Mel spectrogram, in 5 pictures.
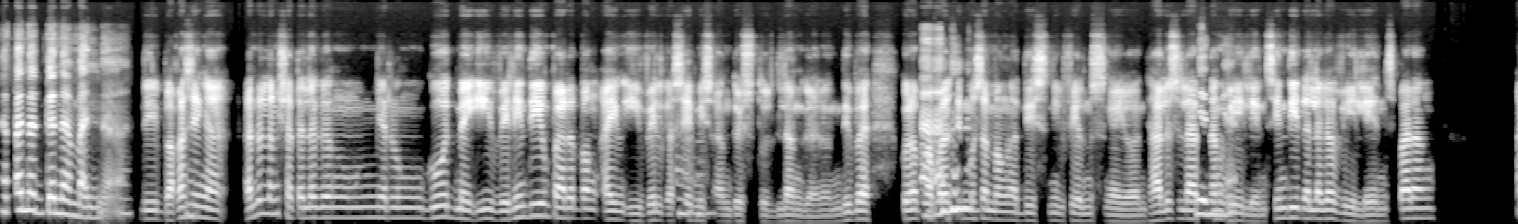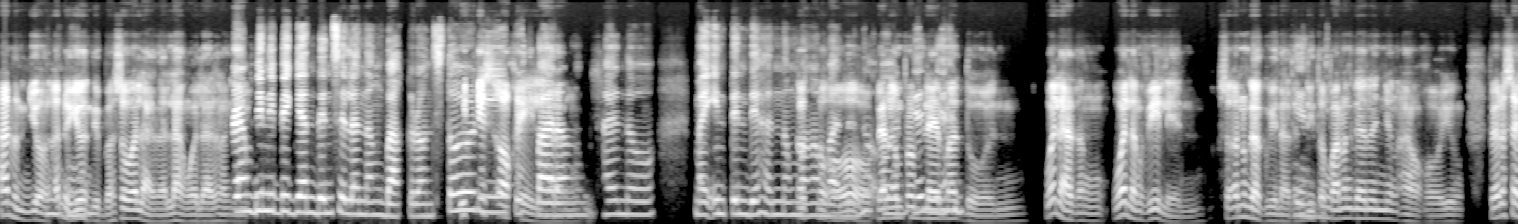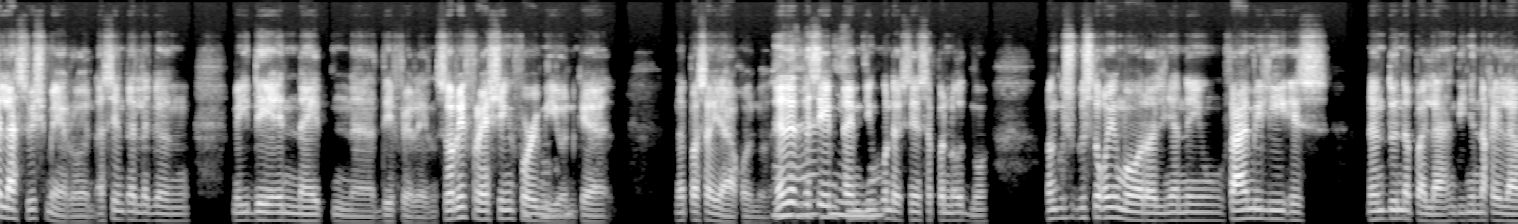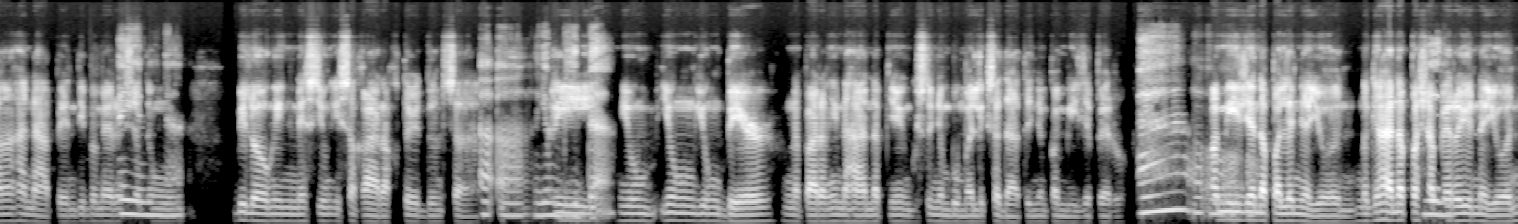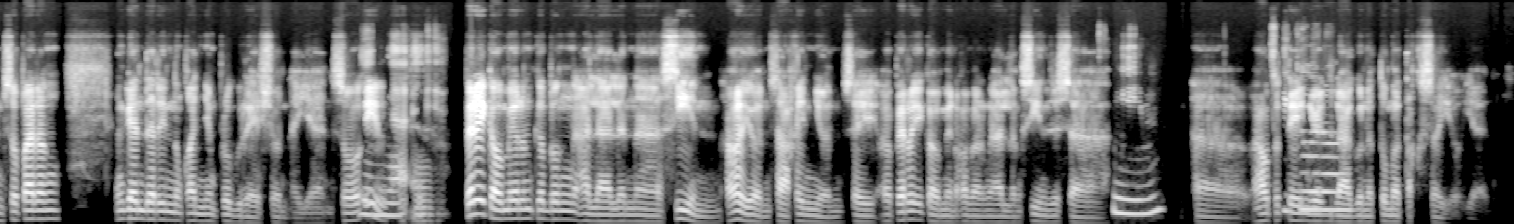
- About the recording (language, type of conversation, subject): Filipino, unstructured, Ano ang huling pelikulang talagang nagpasaya sa’yo?
- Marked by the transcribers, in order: other background noise; chuckle; in English: "villains"; in English: "villains"; in English: "villain"; in English: "difference, so refreshing for me"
